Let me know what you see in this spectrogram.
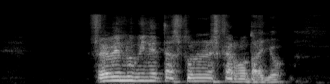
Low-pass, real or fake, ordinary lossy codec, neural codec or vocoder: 10.8 kHz; fake; AAC, 48 kbps; codec, 44.1 kHz, 7.8 kbps, Pupu-Codec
